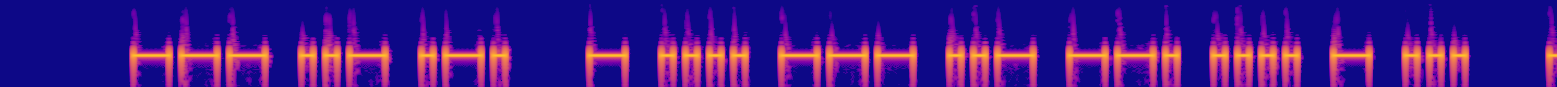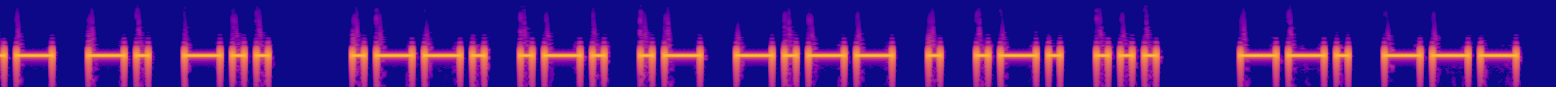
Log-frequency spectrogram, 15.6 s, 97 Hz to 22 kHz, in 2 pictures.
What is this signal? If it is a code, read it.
Morse code, heard as a keyed tone, about 20 wpm, 700 Hz. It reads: OUR THOUGHTS AND PRAYERS GO
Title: Sets of 8 Words - 20wpm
